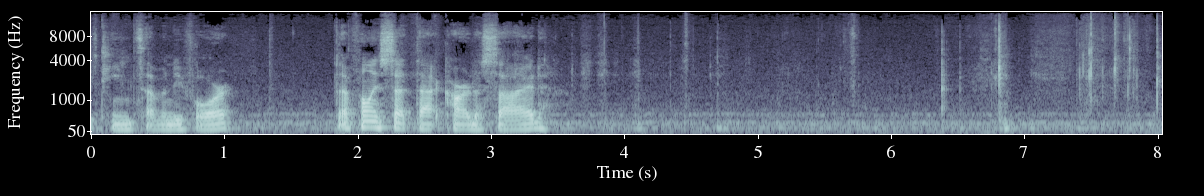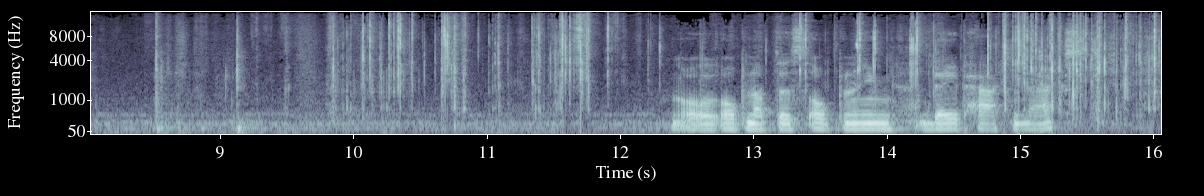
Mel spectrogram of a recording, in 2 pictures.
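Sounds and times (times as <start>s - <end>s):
cards being handled: 6.4s - 16.0s
wrapper crinkling: 7.4s - 8.0s, 9.7s - 16.0s.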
